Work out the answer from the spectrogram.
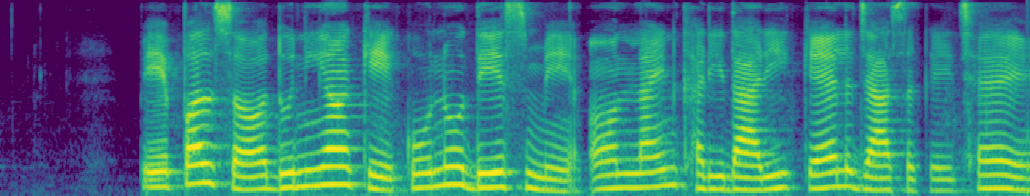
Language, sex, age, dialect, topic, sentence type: Maithili, female, 46-50, Eastern / Thethi, banking, statement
